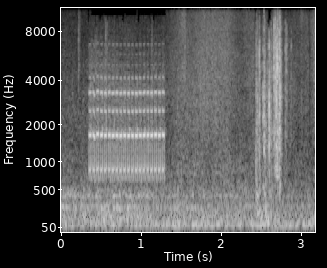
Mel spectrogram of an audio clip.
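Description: A telephone rings once in a steady, high-pitched electronic trill lasting about a second, followed by a brief rustling clatter, with no voices present.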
